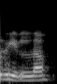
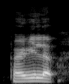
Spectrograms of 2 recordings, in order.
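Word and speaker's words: Parrillo: Lucio Par- Parillo. Parillo.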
